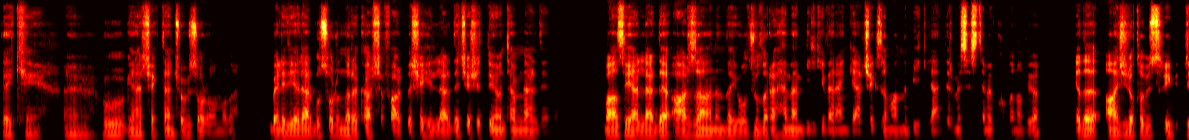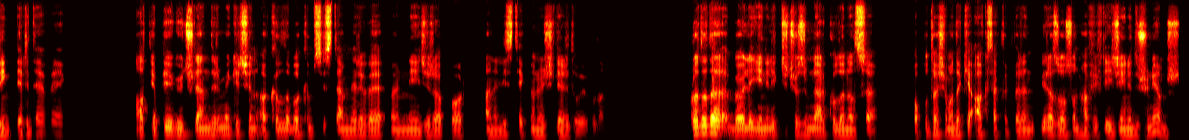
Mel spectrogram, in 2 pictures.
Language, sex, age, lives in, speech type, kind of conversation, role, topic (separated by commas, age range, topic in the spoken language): Turkish, male, 25-29, Italy, read, expert-assistant, expert, Toplu taşımada sık yaşanan arızaların sebepleri ve olası çözümleri nelerdir?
